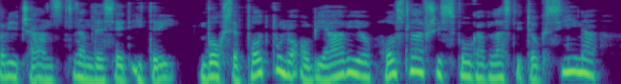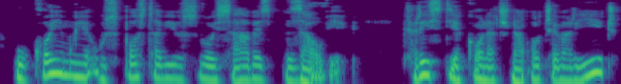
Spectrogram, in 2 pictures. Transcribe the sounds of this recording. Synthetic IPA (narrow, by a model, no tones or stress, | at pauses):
oʋjet͡ʃanst̪ed̪amd̪eseːt̪it̪ɾiː | bo̞ːɡse̞po̞t̪puno̞ʔobjaːʋio̞pʰo̞slˠaʋʃisʋo̞ːɡaʋlˠast̪it̪o̞ɡsiːna | ukʰo̞jemuje̞ʔuspo̞st̪aʋio̞sʋo̞ːjsaːʋe̞zza̰ṵʋjḛkʰː | ɾist̪jekʰo̞nat͡ʃnaʔo̞t͡ʃeʋaɾjeːt͡ʃ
